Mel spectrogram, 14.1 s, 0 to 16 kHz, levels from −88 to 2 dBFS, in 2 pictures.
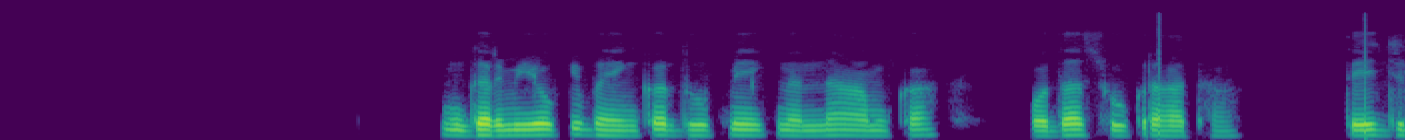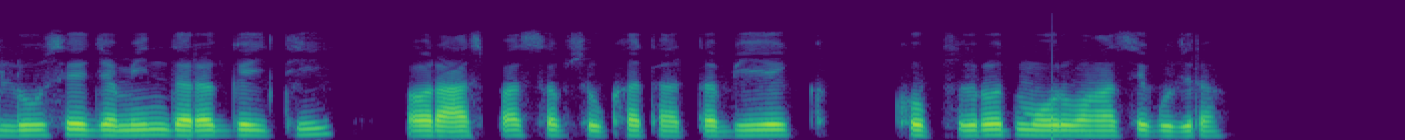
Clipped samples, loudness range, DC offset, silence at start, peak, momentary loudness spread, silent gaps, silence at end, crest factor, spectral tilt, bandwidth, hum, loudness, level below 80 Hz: under 0.1%; 3 LU; under 0.1%; 2.2 s; -2 dBFS; 10 LU; 4.93-5.13 s, 6.21-6.72 s, 8.88-9.05 s, 9.45-9.51 s, 11.39-11.49 s; 0.95 s; 20 dB; -9.5 dB/octave; 6.4 kHz; none; -21 LUFS; -64 dBFS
